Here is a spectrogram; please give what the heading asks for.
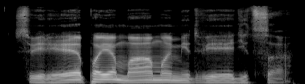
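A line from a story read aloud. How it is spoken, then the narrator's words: Hoarse breathy exhale. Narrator (Russian): Хрипло выдыхает сладкий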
